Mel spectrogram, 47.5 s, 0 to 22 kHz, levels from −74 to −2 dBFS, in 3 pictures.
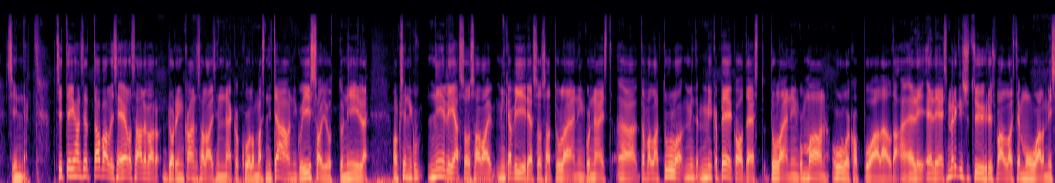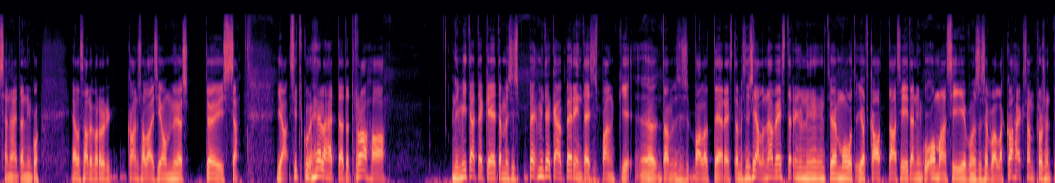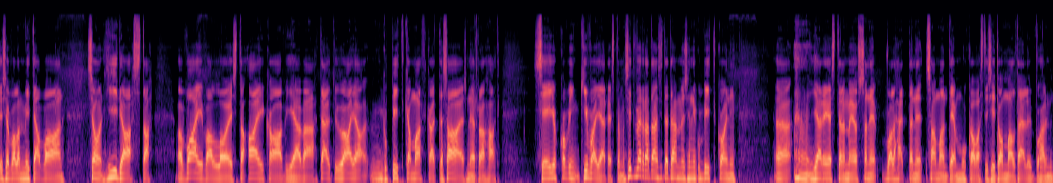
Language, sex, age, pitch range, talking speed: Finnish, male, 30-49, 105-125 Hz, 160 wpm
